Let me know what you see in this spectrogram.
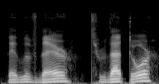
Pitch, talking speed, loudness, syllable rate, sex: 120 Hz, 225 wpm, -17 LUFS, 5.5 syllables/s, male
